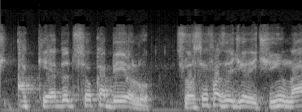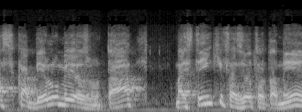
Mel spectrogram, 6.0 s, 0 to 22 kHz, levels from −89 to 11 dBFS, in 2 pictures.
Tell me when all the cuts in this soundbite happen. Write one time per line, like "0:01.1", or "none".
none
